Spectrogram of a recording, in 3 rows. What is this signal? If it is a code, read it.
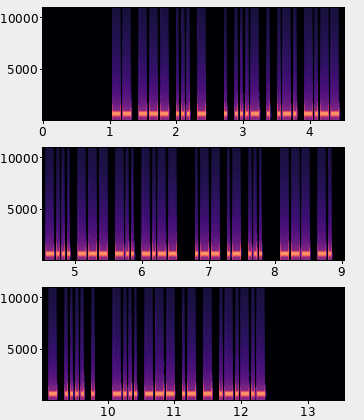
Morse code, heard as a keyed tone, about 30 wpm, 700 Hz. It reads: MOST EVERYBODY WAS ON THE BOAT.
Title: Sentences from Top 1400 Words 30wpm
